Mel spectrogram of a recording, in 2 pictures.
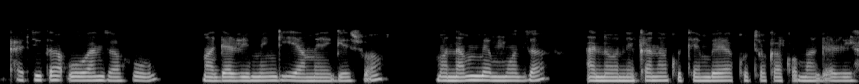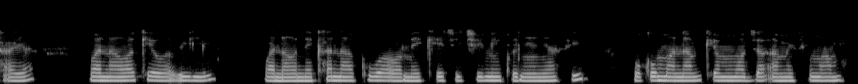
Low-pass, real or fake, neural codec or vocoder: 5.4 kHz; fake; codec, 16 kHz, 16 kbps, FunCodec, trained on LibriTTS, 50 frames a second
